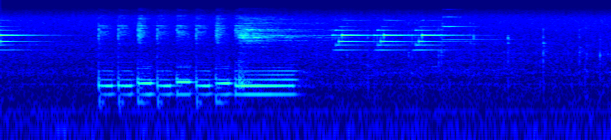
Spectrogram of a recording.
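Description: A short cheerful jingle of chiming tones plays.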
